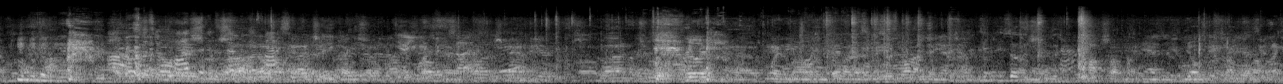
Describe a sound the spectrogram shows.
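A crowd of men talk and laugh nearby.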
